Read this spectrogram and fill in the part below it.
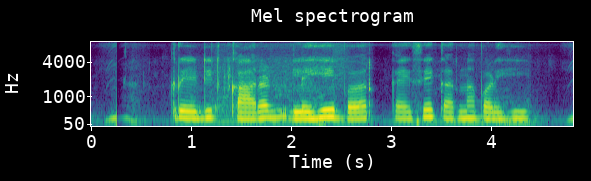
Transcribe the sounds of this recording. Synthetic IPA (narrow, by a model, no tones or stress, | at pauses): kɾeːɖɪʈkaːɾəɽleɦebɐɾkɛːsekɐɾnapɐɽeːɡiː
